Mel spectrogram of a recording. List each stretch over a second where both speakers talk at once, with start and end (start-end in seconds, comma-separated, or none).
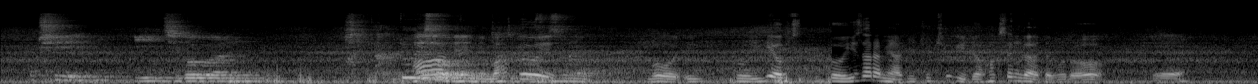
4.1-5.9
